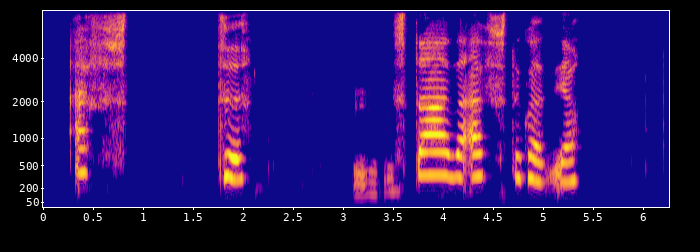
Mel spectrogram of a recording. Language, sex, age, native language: Icelandic, female, 6, Icelandic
